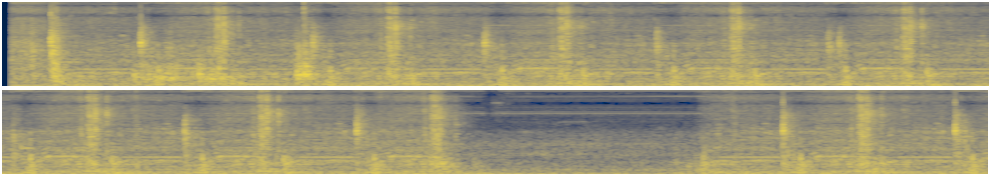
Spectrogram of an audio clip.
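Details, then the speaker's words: Epson EcoTank inkjet printer knocking and ticking about once a second as the carriage runs: the strap holding the ink hoses had come loose and is catching. "essa pecinha aqui tá solta"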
